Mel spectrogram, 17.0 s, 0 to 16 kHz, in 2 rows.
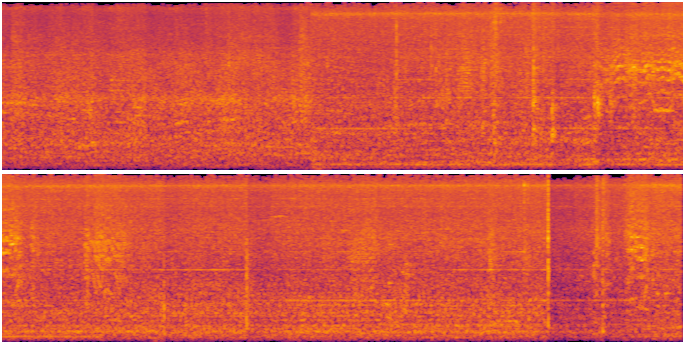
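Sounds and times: cabin ventilation air rushing: 3.8 - 17.0.

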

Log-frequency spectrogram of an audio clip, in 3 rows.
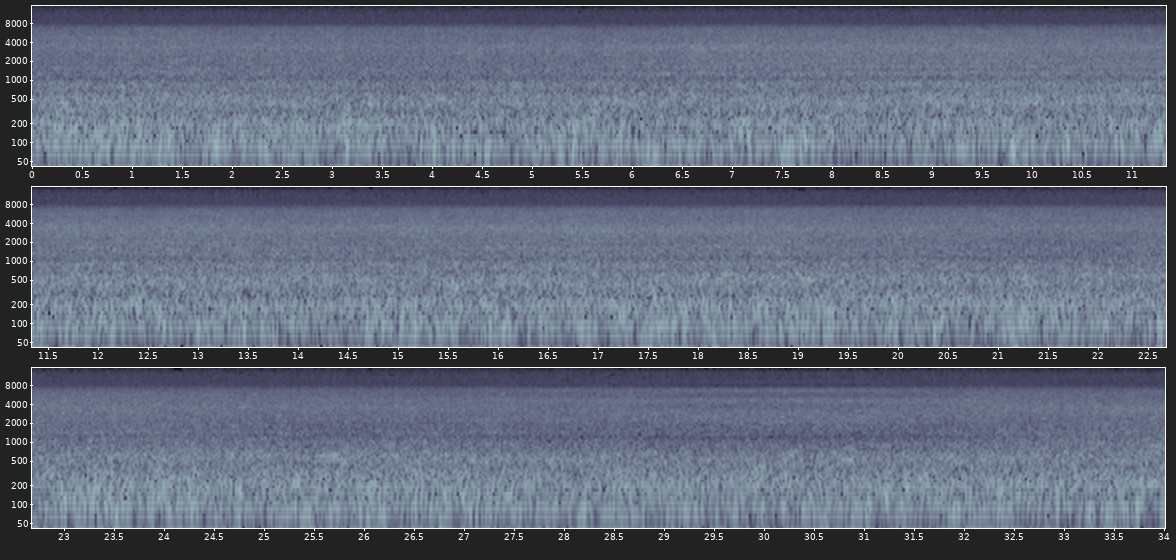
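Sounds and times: waterfall rushing: 0.0 - 34.0.

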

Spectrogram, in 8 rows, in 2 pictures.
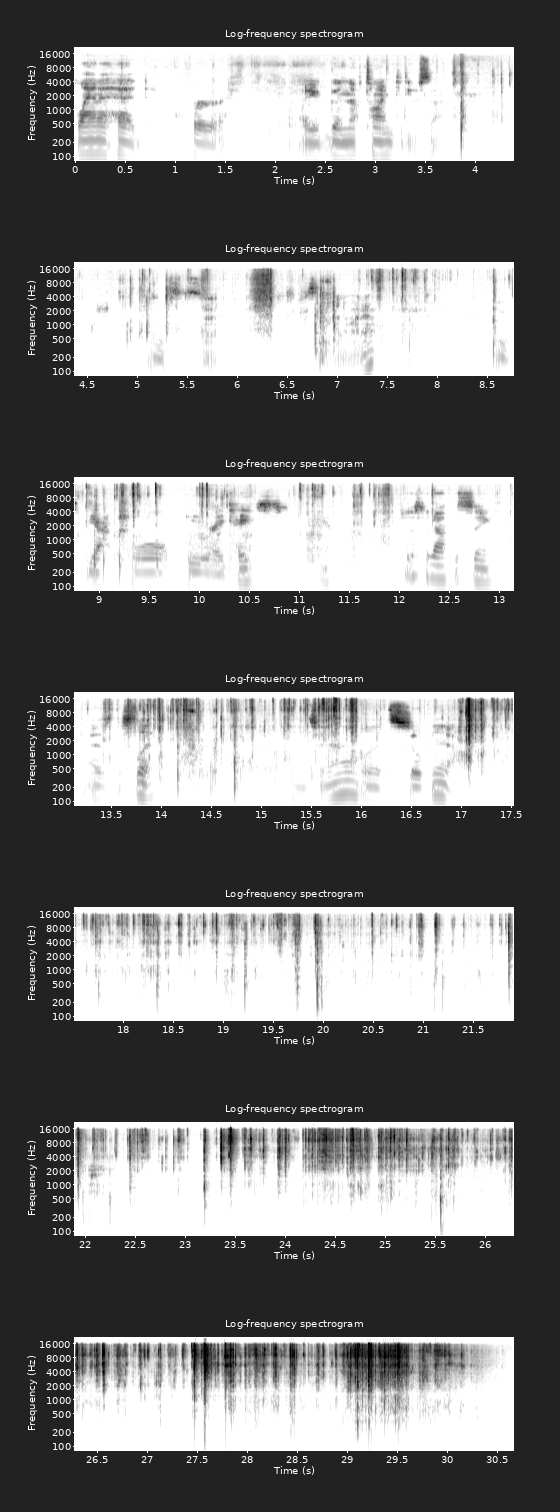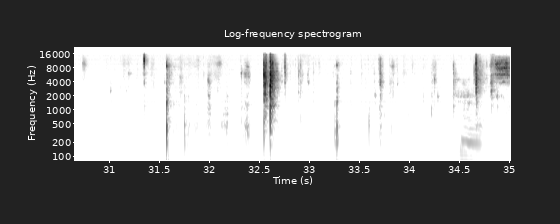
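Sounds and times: plastic wrap crinkling: 7.3 - 8.0, 8.6 - 10.4, 11.0 - 12.2, 13.1 - 16.2, 16.8 - 30.4.

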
